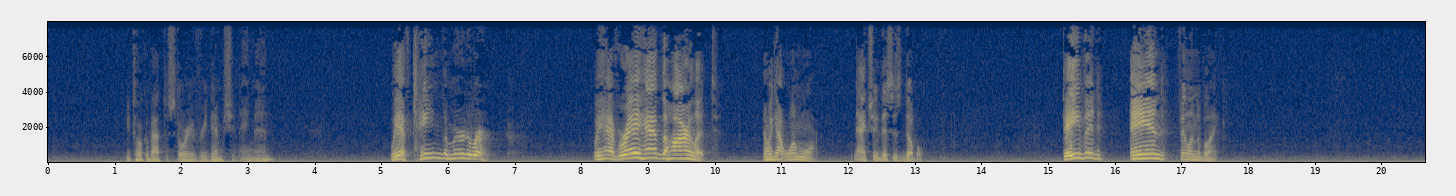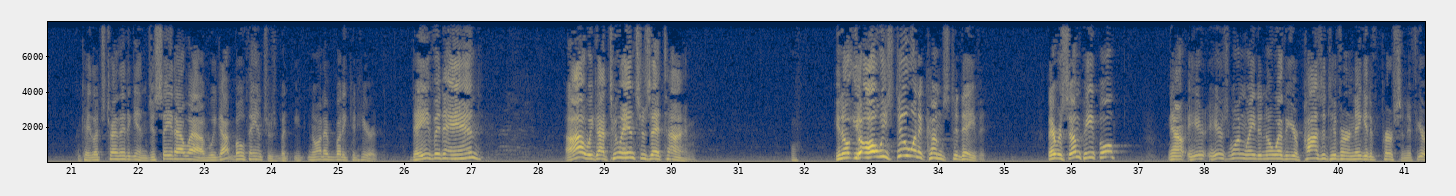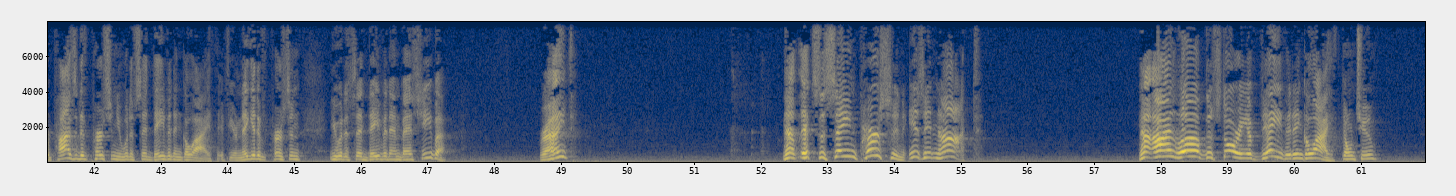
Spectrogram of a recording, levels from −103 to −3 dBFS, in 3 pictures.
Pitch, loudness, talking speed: 135 Hz, -26 LUFS, 130 wpm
